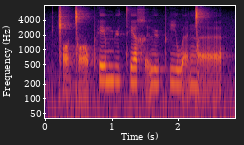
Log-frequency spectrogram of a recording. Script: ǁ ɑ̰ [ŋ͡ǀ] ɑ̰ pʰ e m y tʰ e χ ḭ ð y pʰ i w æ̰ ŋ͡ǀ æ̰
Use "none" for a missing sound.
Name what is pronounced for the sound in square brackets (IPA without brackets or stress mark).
ɡ͡ǀ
